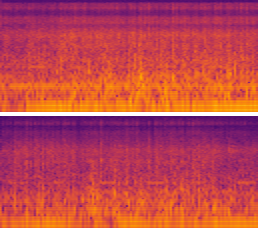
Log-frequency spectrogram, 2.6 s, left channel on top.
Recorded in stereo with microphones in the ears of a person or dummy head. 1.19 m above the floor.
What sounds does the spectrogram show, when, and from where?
Only background noise.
